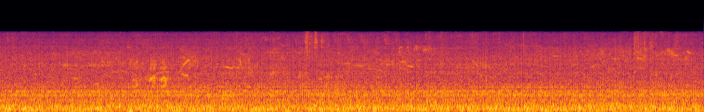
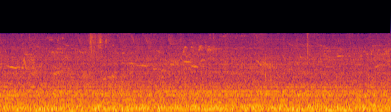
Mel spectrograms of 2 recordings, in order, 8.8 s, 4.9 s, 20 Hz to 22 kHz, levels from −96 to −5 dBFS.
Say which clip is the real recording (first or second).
second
